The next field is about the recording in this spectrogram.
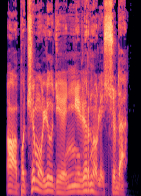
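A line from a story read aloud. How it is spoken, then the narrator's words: Hoarse dwarf voice. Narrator (Russian): Нарушил, наконец, тишину хриплый голос гнома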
